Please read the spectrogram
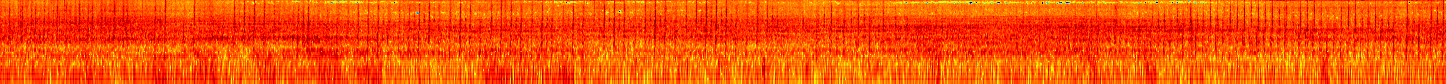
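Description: Kubota tractor's diesel engine running steadily under load while plowing.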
